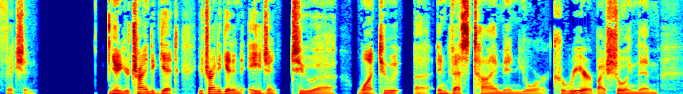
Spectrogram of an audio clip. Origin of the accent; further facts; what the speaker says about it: Kansas, United States; is that being from Kansas is hurting my chances.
